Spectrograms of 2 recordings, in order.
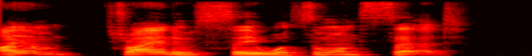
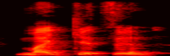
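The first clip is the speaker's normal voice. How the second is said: higher, halting demo of crying; mock sobbing; 6 semitones higher than usual. Shown as a demonstration. Teacher shows how crying breaks up speech, mock sobbing. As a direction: let the words come out broken, as if crying. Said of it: "words might not come out straight".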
